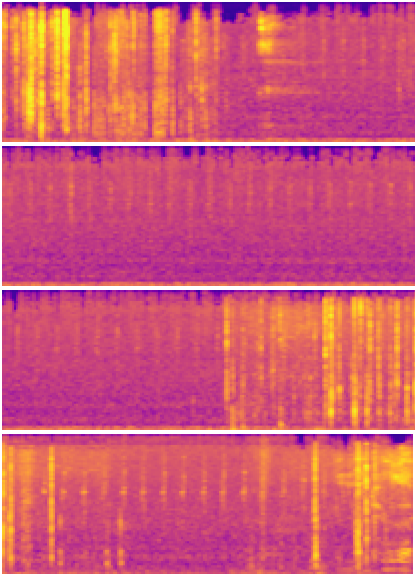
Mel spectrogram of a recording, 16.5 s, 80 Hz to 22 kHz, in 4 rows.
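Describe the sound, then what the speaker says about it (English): The dashboard clock of a white 1963 Mercedes-Benz 300 SL Roadster ticks faintly and steadily over a low, constant hum, with a few sharper clicks and rustles near the start and toward the end. "And you can hear that clock running."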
